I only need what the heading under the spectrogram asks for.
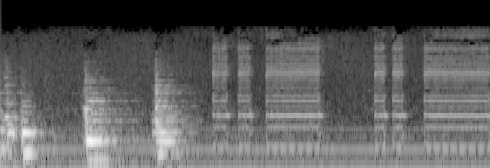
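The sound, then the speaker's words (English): A house intercom buzzer sounds in a series of harsh, steady buzzes, some short and some held longer, after a few dull low thumps at the start. No one speaks. “Are you buzzing for me by any chance?”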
